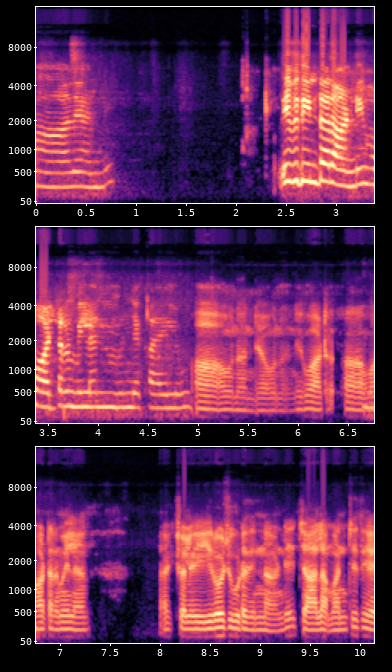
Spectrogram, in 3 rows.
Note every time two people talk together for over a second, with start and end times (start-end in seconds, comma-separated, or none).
none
